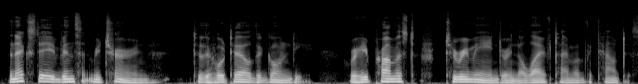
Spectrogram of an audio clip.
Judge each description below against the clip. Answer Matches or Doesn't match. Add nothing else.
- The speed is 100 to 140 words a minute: Doesn't match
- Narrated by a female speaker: Doesn't match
